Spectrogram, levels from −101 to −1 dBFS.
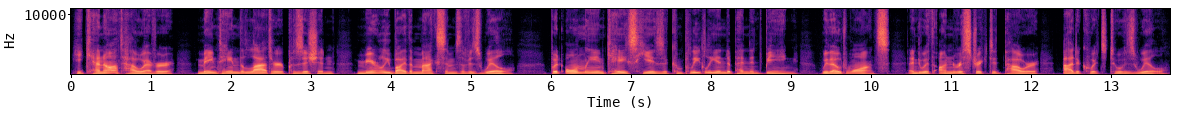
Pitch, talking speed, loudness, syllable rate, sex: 125 Hz, 150 wpm, -20 LUFS, 5.0 syllables/s, male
